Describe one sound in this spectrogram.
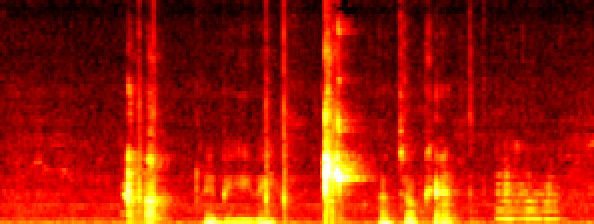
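A parrot chatters and squawks close by.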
